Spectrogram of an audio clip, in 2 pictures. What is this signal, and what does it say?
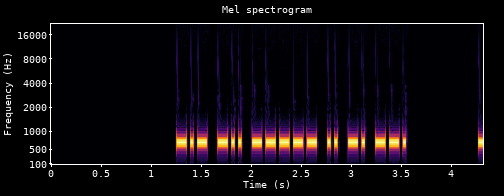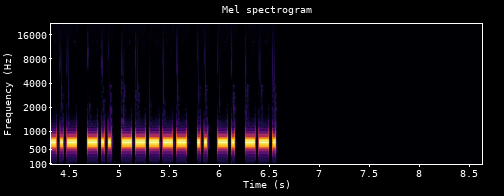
Morse code, heard as a keyed tone, about 36 wpm, 700 Hz. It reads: KD0ING KD0ING
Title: USA Call Signs - 6 Characters - Repeated 2x - 35wpm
